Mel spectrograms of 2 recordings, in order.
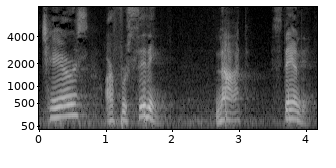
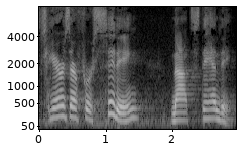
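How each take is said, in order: First: Slow, measured fatherly rule, a bit softer; emphatic dad. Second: Slow, firm fatherly warning, a bit softer; emphatic dad. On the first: Dad setting the rule for his toddler a third time, slow and firm. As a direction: spell out the rule one last time, patient but firm. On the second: Dad telling his toddler to sit, firm and slow. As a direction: lay down the rule like a patient but firm dad. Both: Retold or imitated. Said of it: "So Dad's more emphatic".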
